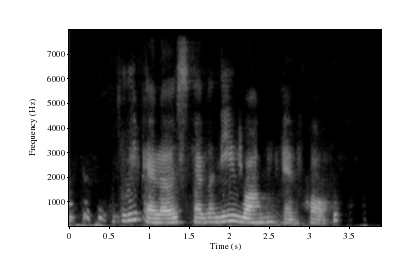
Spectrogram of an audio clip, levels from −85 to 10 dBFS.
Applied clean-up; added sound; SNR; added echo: neural mask model Resemble Enhance denoiser.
